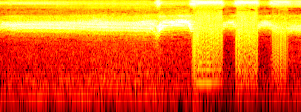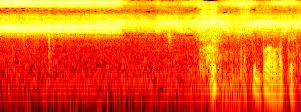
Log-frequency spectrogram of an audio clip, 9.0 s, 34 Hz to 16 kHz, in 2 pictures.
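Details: A bright green cicada sings early on the morning of 15 August 2014, then flies off: a steady, shrill, high buzzing drone held throughout, broken by a few short broadband bursts near three seconds and again toward the end.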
